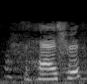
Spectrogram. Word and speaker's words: Ahasuerus: Ahasuerus.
